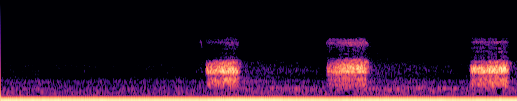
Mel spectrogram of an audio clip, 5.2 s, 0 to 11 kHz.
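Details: Morning recording of barn owls cuddling at Alphen, 5 September 2019: three rasping, breathy hisses of under half a second each, spaced about one to one and a half seconds apart, over low rumbling background noise.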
